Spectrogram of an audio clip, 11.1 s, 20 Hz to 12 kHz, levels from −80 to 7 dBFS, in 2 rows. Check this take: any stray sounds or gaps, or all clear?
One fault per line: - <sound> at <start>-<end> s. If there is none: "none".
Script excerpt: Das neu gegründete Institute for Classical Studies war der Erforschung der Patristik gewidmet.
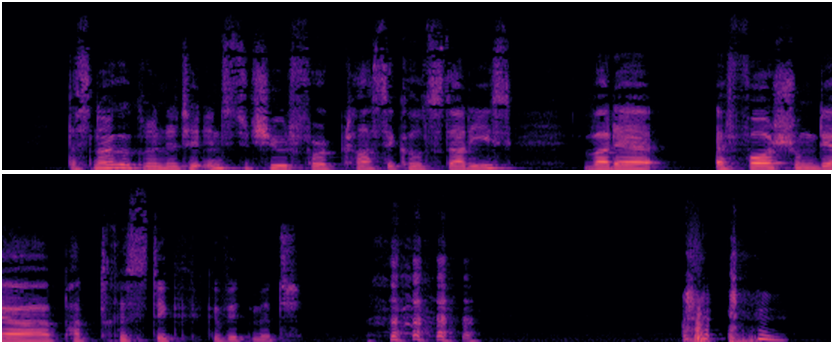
- laugh at 8.0-8.7 s
- throat clearing at 10.1-10.8 s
